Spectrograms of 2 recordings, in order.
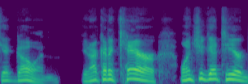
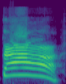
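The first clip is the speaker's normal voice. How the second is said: a sudden high frightened "Ah!"; loud panicked yelp; mock panic yelp; 10 dB louder than usual. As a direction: yelp like you just slipped up. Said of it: "it's just like".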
